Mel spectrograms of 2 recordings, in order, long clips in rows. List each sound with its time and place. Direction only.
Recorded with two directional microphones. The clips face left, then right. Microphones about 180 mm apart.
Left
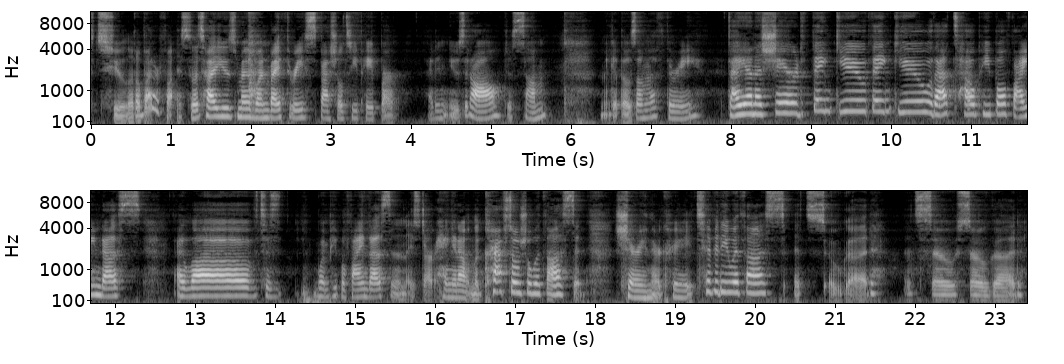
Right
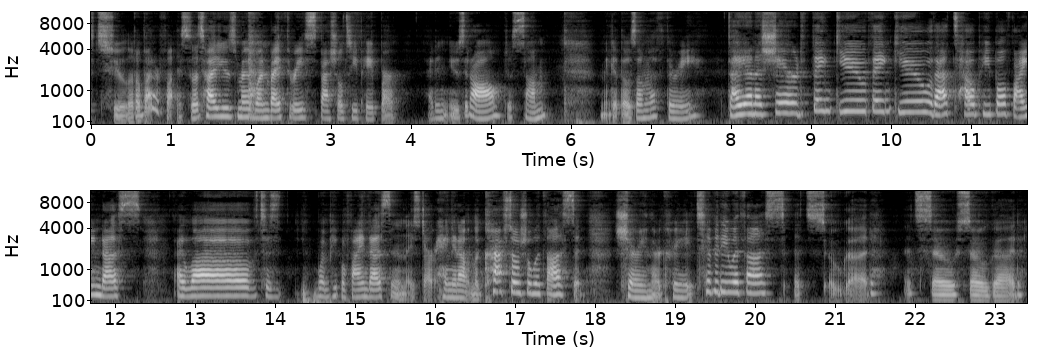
0.1 s speech: 15° left (ahead or behind)
22.1 s speech: 20° right (ahead or behind); by 23.4 s centre (ahead or behind)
